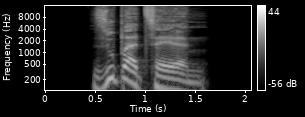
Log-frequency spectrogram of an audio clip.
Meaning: inflection of superzäh: 1. strong genitive masculine/neuter singular 2. weak/mixed genitive/dative all-gender singular 3. strong/weak/mixed accusative masculine singular 4. strong dative plural
- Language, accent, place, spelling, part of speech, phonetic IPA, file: German, Germany, Berlin, superzähen, adjective, [ˈzupɐˌt͡sɛːən], De-superzähen.ogg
